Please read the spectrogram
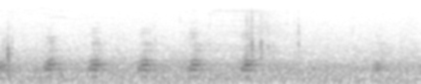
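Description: A bird calling in a faint, steady run of short, evenly spaced notes, about four a second.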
